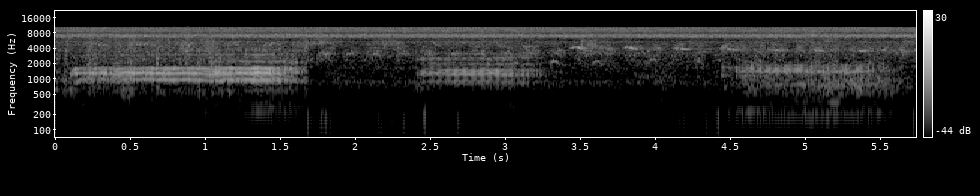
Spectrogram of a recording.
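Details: Nelore beef cattle on an extensive ranch in Brazil mooing three times in succession, each call drawn out and tonal, with faint birds chirping in the background.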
